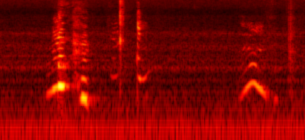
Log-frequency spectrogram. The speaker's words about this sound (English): I sound so ridiculous when I hiccup. No hiccups. No hiccups. No. This is someone fighting off the hiccups. Because I sound like a hamster when I hiccup.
